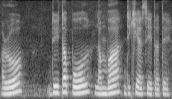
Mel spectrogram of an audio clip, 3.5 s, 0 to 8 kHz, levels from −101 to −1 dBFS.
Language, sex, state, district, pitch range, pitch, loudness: Nagamese, male, Nagaland, Dimapur, 170-205 Hz, 185 Hz, -17 LUFS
